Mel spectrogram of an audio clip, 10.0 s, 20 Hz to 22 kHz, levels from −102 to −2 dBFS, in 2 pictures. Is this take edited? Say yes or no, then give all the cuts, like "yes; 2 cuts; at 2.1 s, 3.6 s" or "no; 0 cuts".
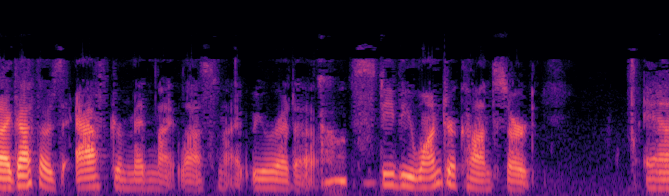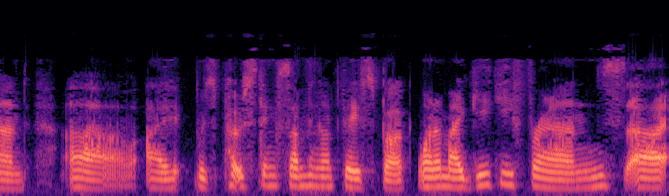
yes; 2 cuts; at 5.3 s, 8.1 s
